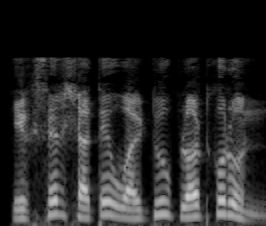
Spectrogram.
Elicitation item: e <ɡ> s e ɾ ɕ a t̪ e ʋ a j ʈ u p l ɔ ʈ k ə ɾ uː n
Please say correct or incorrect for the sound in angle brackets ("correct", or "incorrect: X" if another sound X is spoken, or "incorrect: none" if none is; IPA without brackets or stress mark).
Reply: incorrect: k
